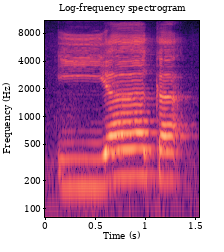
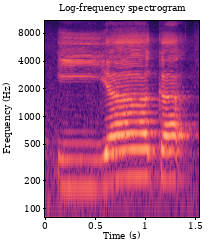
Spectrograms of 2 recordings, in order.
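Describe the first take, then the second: First: The first vowel is drawn out long. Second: The first vowel is drawn out long.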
